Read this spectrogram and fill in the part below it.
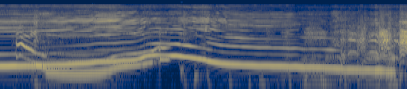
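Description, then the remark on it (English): A person voices a long, sliding moan in imitation of whale song, dipping low, rising, then slowly descending for about four seconds, loud with no other talking. “I need to speak to the whales real quick.”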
